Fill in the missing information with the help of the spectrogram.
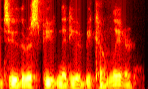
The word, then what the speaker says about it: Rasputin: And Rasputin, in Russian pronounced Rasputin, is a fairly common surname in that part of Siberia.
